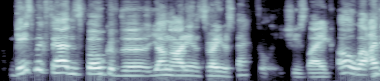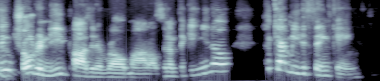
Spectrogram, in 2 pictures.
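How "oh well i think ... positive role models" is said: usual speaking voice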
